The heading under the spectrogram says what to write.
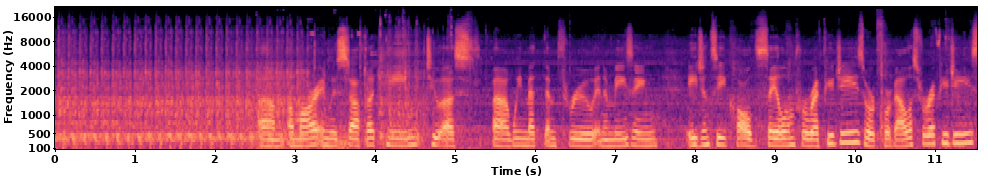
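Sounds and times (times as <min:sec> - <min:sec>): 
sewing machine stitching pieces of leather together: 0:00.0 - 0:06.0
speech: 0:02.6 - 0:11.5.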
